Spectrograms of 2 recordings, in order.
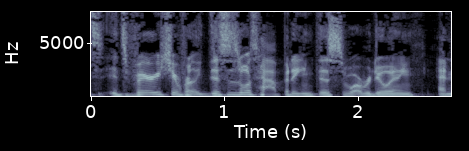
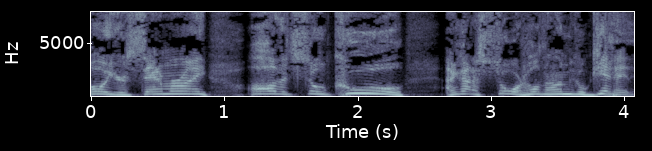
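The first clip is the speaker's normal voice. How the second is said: put-on happy voice, much higher pitch; 9 semitones higher than usual. Describing a show's episode, the speaker acts out the character Bobby: mock-happy Bobby impression. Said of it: "he's so happy".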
